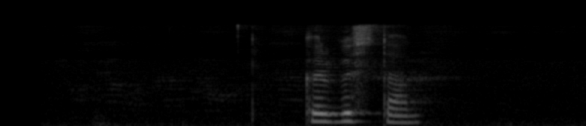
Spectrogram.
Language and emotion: Russian, neutral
